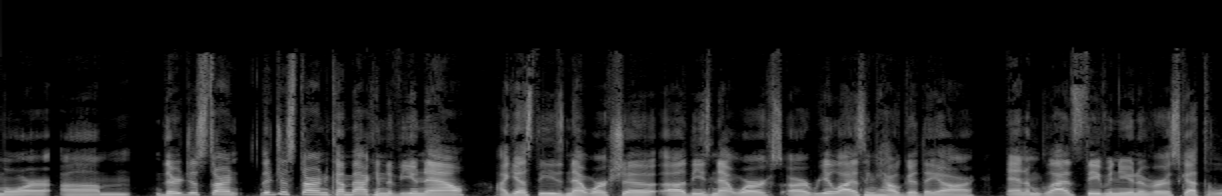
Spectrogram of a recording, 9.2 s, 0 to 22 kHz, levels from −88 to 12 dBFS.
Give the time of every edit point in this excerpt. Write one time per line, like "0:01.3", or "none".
0:01.1
0:03.6
0:07.4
